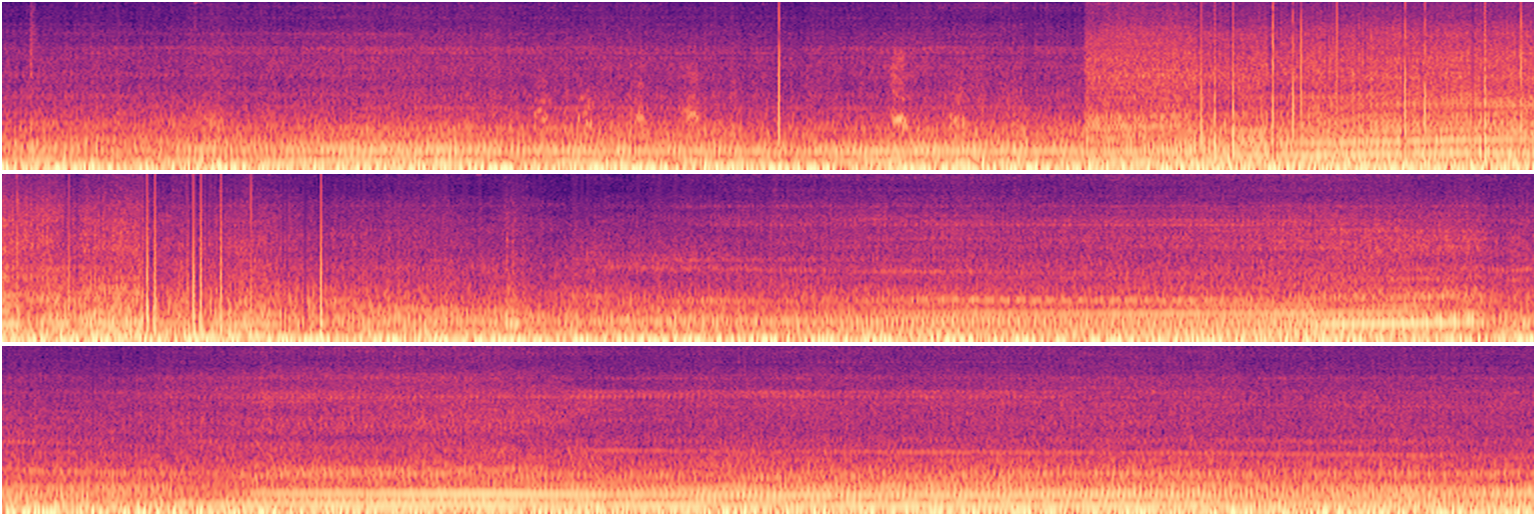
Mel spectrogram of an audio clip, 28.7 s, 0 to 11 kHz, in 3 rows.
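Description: BMW R1100GS boxer-twin motorcycle engine running on the move, its pitch rising as it accelerates, dropping suddenly at a gear change about two-thirds in, then holding steady. Wind rushes and buffets over the microphone for several seconds about a quarter of the way in.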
